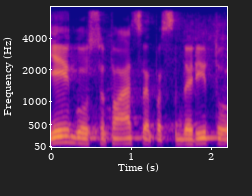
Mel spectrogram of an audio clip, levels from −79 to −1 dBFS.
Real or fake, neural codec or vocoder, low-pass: fake; codec, 16 kHz, 4 kbps, X-Codec, HuBERT features, trained on balanced general audio; 7.2 kHz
